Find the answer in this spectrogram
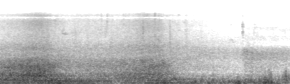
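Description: A motor vehicle's engine hum and rushing road noise, swelling about half a second in and then slowly fading as it passes.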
